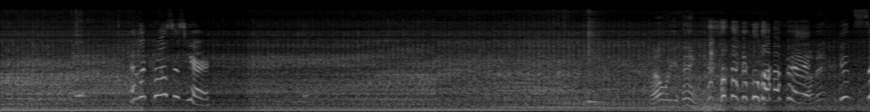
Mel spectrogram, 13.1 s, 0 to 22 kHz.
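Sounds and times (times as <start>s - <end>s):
bus engine idling: 0.0s - 13.0s.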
